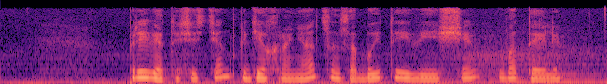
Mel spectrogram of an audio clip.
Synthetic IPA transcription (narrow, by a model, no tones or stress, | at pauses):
pɾʲɪvʲet̪ɐsʲɪsʲtʲe̞nt̪ɡdʲe̞xɾɐnʲat̪səzɐbɨt̪ɨjəvʲeɕːɪvɐt̪ɛlʲɪ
